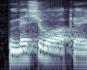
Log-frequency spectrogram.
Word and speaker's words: Mishawaka: And you're in Mishawaka. Is that the right town? Mishawaka, yep. Okay. And did you grow up in Mishawaka?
